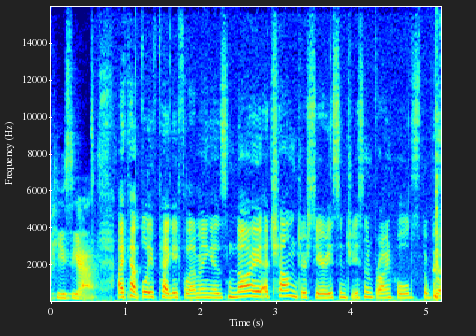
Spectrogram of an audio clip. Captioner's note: sarcastically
